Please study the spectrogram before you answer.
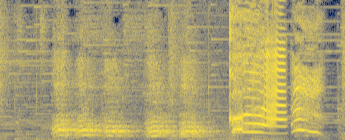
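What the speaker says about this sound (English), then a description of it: "The dog barks loudly" A big dog lets out several loud, deep barks close by, then breaks into higher yelping and whining cries at the end.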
